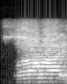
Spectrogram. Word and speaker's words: Elara: They released their debut single, Elara, am I pronouncing that right? Yes, sir. Elara in August, and followed it with the single Old Soul in October.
